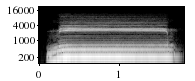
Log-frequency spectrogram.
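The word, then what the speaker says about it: ميم: এই অক্ষরের নাম কি মিম এই অক্ষরের নাম কি মিম এই যে দুই ঠোট দুই ঠোটের শুকন জায়গা থেকে উচ্চারণ করতে হবে মিম মিম ওকে আশা করি ইনশাল্লাহ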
